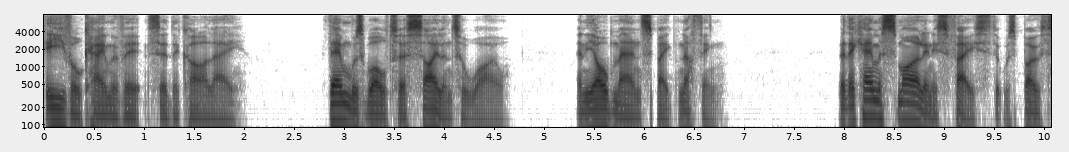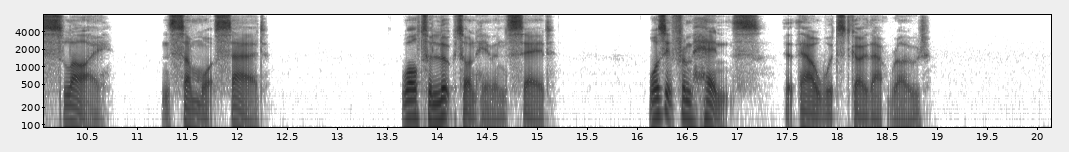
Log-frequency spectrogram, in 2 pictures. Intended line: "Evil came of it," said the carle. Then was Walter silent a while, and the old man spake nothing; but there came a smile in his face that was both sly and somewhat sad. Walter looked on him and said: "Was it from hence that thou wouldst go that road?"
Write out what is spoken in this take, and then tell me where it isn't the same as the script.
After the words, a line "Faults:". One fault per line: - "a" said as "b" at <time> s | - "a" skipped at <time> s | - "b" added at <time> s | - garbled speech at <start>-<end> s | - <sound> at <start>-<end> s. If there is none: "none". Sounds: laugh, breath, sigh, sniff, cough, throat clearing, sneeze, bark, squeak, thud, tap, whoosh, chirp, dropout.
"Evil came of it," said the carle. Then was Walter silent a while, and the old man spake nothing; but there came a smile in his face that was both sly and somewhat sad. Walter looked on him and said: "Was it from hence that thou wouldst go that road?"
Faults:
none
